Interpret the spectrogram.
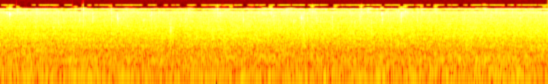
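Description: Flour-coated chicken drumsticks deep-frying in hot oil: a steady sizzle with scattered small crackles.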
